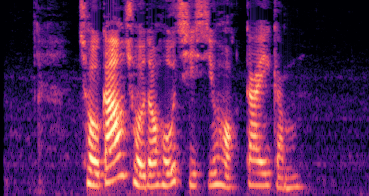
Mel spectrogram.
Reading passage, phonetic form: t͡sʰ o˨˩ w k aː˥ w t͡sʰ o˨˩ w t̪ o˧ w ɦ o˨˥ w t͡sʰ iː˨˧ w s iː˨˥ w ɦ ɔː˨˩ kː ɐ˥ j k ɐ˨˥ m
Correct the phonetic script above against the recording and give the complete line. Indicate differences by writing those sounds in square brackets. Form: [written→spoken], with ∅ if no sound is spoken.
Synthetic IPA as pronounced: t͡sʰ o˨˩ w k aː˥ w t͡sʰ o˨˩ w t̪ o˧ w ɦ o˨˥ w t͡sʰ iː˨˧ [w→∅] s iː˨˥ w ɦ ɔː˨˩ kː ɐ˥ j k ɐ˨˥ m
